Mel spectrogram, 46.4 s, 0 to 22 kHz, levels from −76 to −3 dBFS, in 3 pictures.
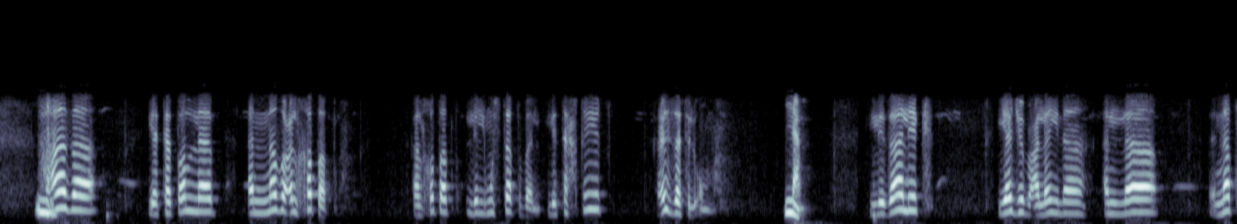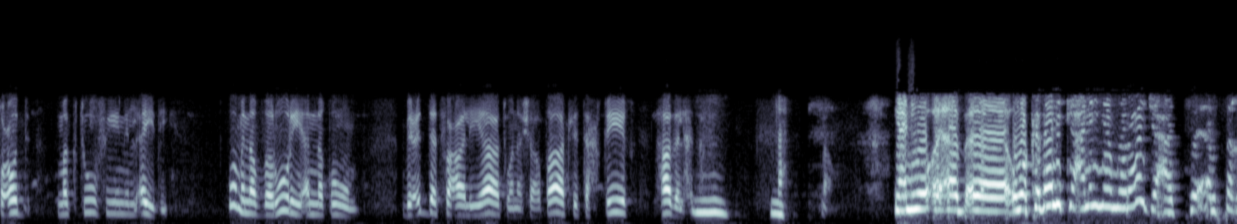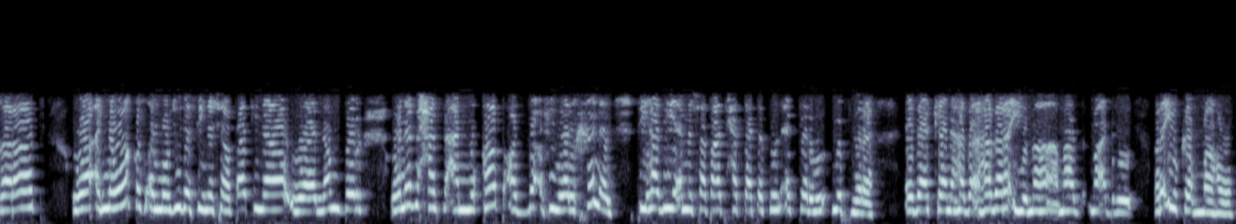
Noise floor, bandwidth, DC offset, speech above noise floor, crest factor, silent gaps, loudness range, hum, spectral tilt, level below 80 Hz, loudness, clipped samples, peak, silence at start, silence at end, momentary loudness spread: -63 dBFS; 4.1 kHz; under 0.1%; 48 dB; 16 dB; none; 12 LU; none; -7.5 dB/octave; -60 dBFS; -15 LUFS; under 0.1%; 0 dBFS; 0.45 s; 0.05 s; 17 LU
